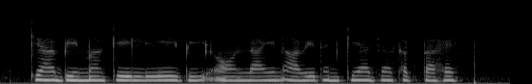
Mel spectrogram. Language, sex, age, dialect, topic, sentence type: Hindi, female, 36-40, Garhwali, banking, question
